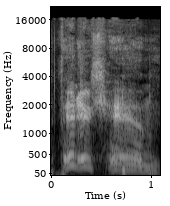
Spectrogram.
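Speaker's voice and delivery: Mortal Kombat announcer. Retold or imitated. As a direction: growl it like the game voice. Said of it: "old school".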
